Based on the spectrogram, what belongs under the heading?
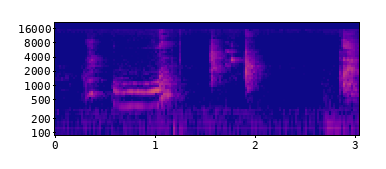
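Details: Pet African grey parrot, a 3.5-year-old male that has learned to say "I love you", giving a few short speech-like syllables with one held, tonal middle note, spaced over about three seconds in a quiet room.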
